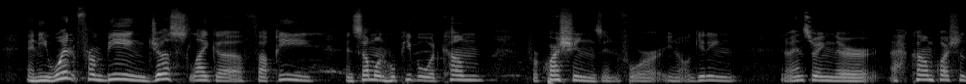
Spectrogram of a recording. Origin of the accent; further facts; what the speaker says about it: Qom, Qom Province, Iran; my hometown of Qum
